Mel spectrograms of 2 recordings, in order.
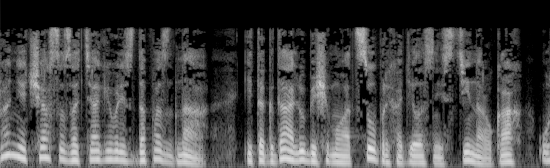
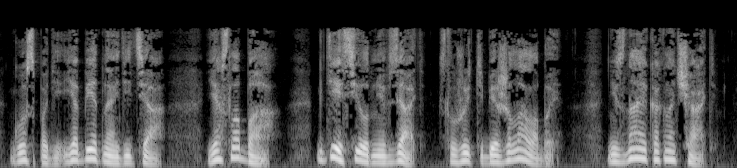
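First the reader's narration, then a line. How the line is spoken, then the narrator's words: Soft prayerful whisper. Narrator (Russian): Во время молитвы Наташа тихонечко шептала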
